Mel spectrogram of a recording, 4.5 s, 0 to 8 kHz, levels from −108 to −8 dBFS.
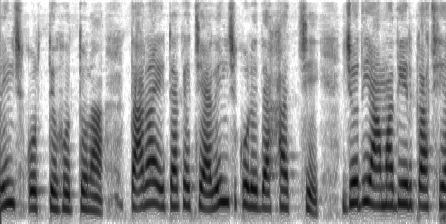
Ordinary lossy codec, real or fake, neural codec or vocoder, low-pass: none; fake; codec, 16 kHz, 8 kbps, FreqCodec, larger model; none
